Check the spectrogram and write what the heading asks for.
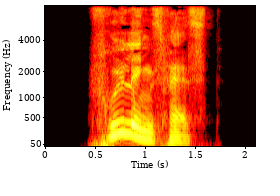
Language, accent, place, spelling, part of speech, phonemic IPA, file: German, Germany, Berlin, Frühlingsfest, noun, /ˈfʁyːlɪŋsˌfɛst/, De-Frühlingsfest.ogg
- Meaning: spring festival, springtime festival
